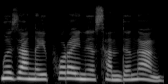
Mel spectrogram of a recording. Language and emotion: Bodo, neutral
